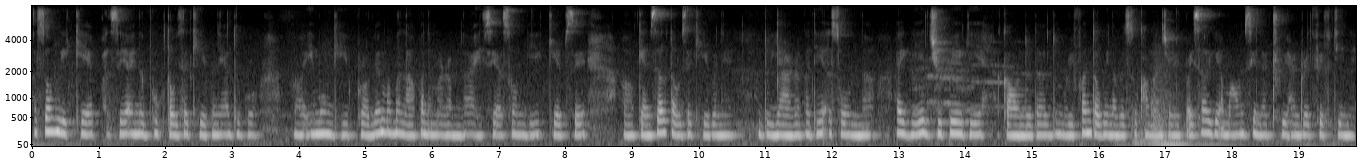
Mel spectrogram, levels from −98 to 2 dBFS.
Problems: background sounds at intervals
